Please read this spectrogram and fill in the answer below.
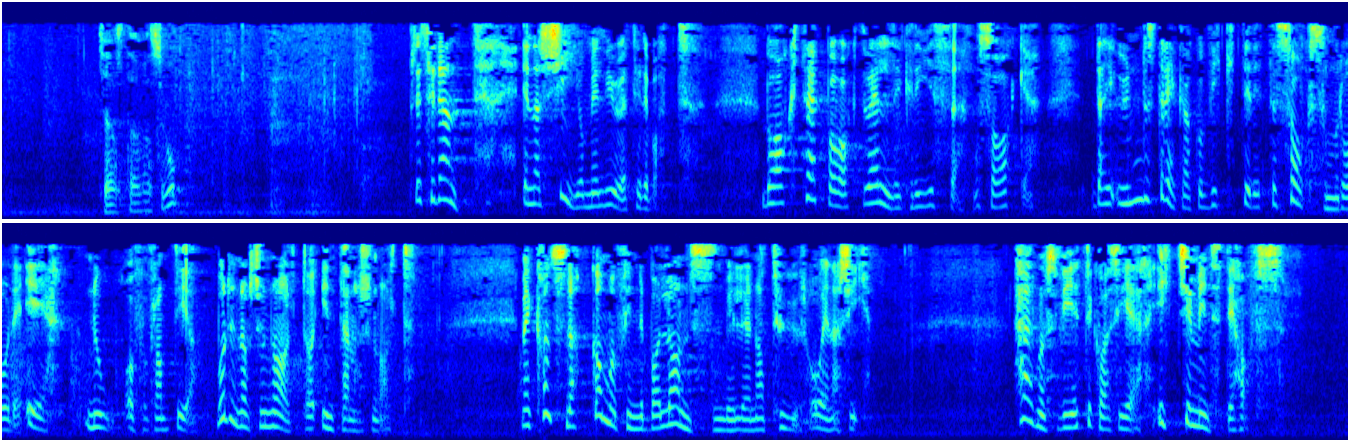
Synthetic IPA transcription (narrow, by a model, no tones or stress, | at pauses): çʰɛnst̪əʋæʂəɡuː | pʰɾɛsɪd̪ɛnt̪ɛnæʂiːɔmɪljøːət̪ʰɪld̪ɛbɑ̰t̪ː | bɑːkt̪ʰɛpɑʋɑkt̪ʉɛlːəkʰɾiːsə̰ɔsɑːkə̰ɾ | d̪æɪʔʉnd̪əʂt̪ɾeːkəɾkʰʊɾʋɪkt̪ɪd̪ɛt̪ːəsɑːksɔmɾoːd̪ə̰ʔɛnuːɔfɔɾfɾɑmt̪ʰiːɑ̰boːd̪ənɑʂʊnɑːlt̪ɔʔɪnt̪əɳɑʂʊnɑ̰ːlt̪ | mɛnkʰɑnsnɑkːəɔmɔfɪnːəbɑlɑnsn̩bɪlːənɑt̪ʰʉːɾɔɛnæ̰ʂḭː | hæːɾmɔsʋiːt̪əkʰɑːsiːə̰ɾɪçːəmɪnst̪ɪɦɑfs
